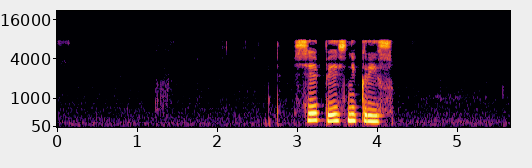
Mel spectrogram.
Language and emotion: Russian, neutral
